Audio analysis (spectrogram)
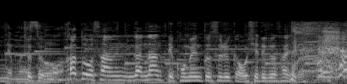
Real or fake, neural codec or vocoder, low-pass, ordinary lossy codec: real; none; none; none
